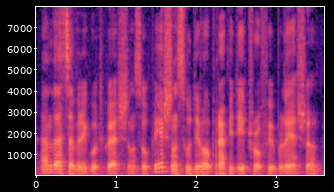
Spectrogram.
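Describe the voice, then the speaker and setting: A man's voice: lowish voice, very animated, fast talker, fairly bright tone, a little hiss or hum. A man with a heavy Hungarian accent, a cardiologist explaining treatment with emphatic repetition of key points. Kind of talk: medical teaching discussion.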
